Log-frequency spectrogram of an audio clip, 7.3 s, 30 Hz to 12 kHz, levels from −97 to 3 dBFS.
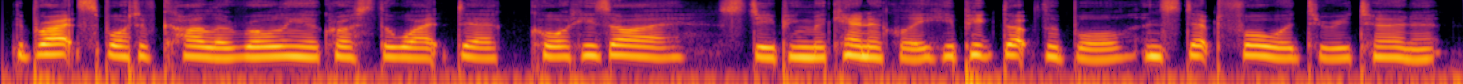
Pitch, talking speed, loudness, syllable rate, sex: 215 Hz, 215 wpm, -19 LUFS, 5.7 syllables/s, female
